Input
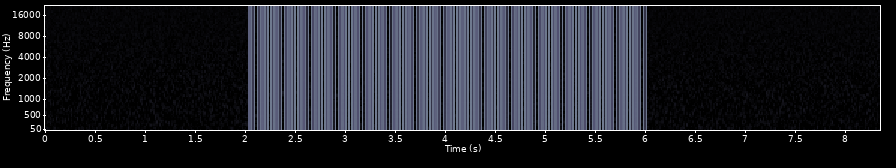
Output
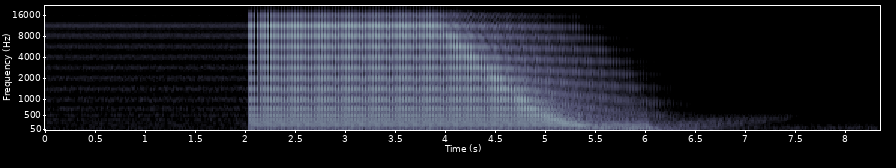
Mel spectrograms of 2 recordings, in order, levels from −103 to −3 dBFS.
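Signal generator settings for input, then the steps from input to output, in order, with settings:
pulse train 37.1/s, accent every 0, -5.5 dBFS 3.99 s
ripple EQ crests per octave 2, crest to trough 17 dB; low-pass sweep 11000 Hz -> 120 Hz, 3.93–5.48; frequency-shifting echo 0.229 s, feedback 62%, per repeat -87 Hz, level -16 dB

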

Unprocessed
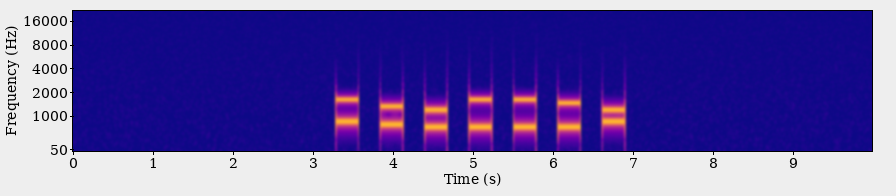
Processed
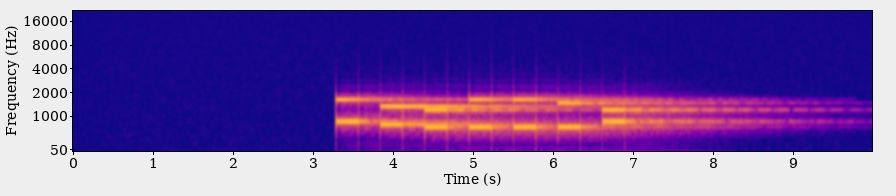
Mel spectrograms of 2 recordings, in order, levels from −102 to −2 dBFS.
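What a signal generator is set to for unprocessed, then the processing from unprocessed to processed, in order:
DTMF "C51AA37", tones 0.283 s, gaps 0.272 s, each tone -15 dBFS
digital reverb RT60 4.2 s, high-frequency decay 1×, pre-delay 40 ms, DRR 5 dB

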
